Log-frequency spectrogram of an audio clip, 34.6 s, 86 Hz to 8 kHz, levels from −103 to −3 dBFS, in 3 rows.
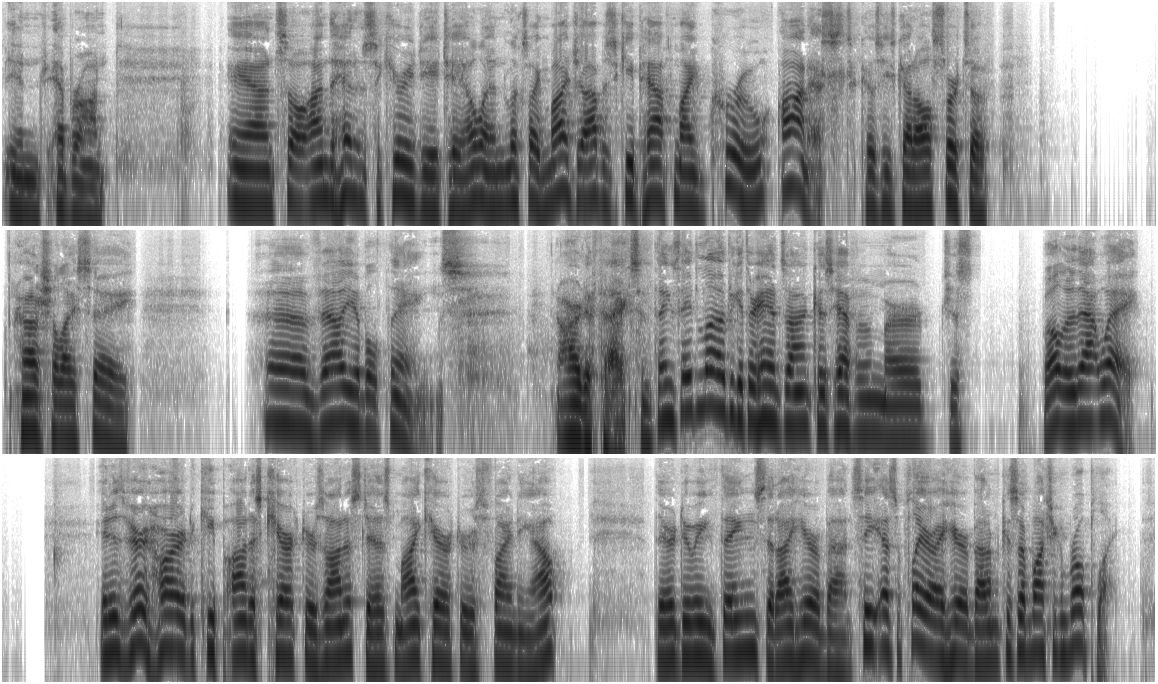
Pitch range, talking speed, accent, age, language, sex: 125-155 Hz, 160 wpm, American, 60-79, English, male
